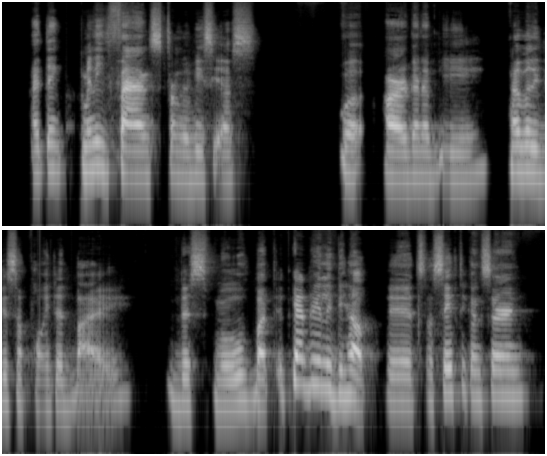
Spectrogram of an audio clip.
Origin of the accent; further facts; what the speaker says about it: Philippines; I hope that is the case because I am from the Philippines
